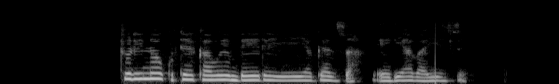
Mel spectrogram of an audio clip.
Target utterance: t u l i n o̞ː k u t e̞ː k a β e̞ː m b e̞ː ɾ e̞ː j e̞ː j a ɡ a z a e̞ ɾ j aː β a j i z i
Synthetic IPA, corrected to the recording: t u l i n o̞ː k u t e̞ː k a w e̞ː m b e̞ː ɾ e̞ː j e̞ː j a ɡ a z a e̞ ɾ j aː β a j i z i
